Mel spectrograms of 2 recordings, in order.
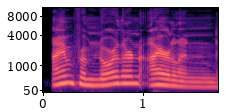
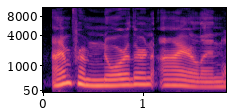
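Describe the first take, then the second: First: It is said in a put-on Irish accent. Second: It is said in her normal accent.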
